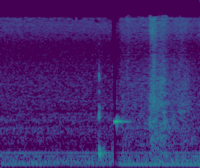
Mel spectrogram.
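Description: Quiet pause in the narration: room tone with a steady low electrical hum, and a faint click about halfway through.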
